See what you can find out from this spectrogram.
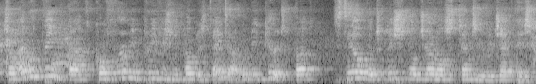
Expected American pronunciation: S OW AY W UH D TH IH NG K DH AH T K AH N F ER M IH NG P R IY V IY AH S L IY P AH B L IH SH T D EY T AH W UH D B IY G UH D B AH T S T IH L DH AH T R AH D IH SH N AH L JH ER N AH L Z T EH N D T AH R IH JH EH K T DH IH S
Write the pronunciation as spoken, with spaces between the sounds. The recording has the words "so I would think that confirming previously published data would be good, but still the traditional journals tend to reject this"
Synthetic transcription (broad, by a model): S OW AY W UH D TH IH NG K DH AH T K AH F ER M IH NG P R IY V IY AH S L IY P AH B L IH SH D EY T AH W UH D B IY G UH D B AH T S T IH L DH AH T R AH D IH SH N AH L JH ER N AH L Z T EH N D T AH R IH JH EH K T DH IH S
